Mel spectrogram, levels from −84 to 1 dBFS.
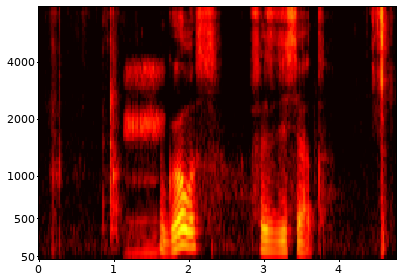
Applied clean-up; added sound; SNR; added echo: none; Wood; 12 dB; none.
